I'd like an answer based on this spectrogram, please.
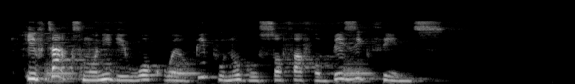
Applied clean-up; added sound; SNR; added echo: classical method WPE with log-MMSE.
